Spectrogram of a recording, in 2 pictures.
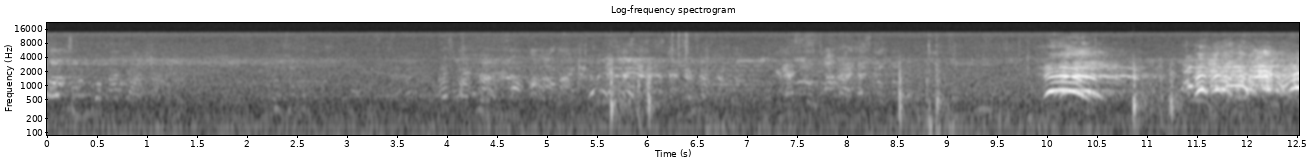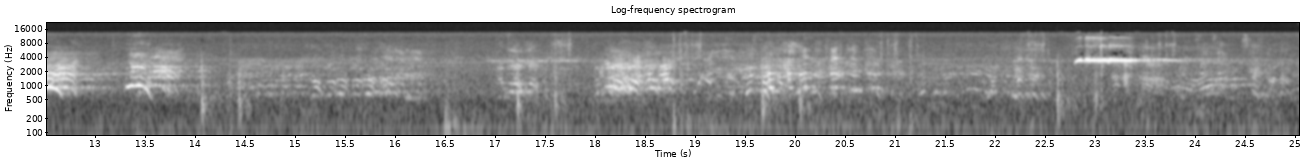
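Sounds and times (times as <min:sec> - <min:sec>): players shouting: 0:09.8 - 0:25.0.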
